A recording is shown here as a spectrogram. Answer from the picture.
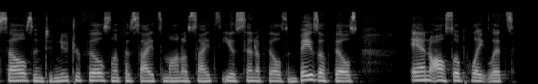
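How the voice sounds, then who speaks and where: In a quiet background, a woman speaks with fairly even intonation. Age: 50s. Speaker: doctor. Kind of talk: medical explainer podcast. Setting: podcast studio. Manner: fast.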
